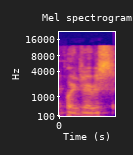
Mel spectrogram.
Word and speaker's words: Port Jervis: Yeah, Port Jervis.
